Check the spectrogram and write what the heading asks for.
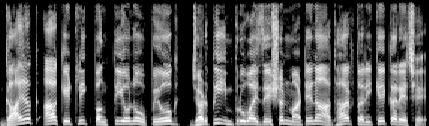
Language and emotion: Gujarati, neutral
